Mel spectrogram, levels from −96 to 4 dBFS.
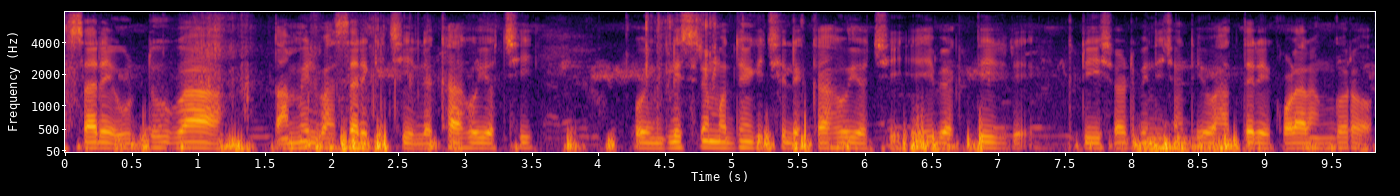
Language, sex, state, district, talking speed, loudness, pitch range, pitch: Odia, male, Odisha, Khordha, 145 wpm, -22 LUFS, 105-115 Hz, 110 Hz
